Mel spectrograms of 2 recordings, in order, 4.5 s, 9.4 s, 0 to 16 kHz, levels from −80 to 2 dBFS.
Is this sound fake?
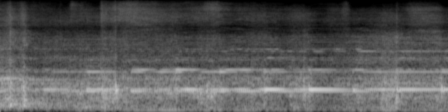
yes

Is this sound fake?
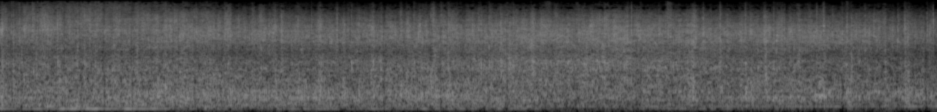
yes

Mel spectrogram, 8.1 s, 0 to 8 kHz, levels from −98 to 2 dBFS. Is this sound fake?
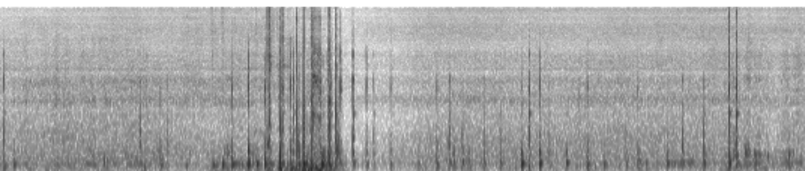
yes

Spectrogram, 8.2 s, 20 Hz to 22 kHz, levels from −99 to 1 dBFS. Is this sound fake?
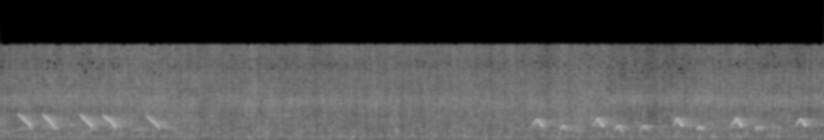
no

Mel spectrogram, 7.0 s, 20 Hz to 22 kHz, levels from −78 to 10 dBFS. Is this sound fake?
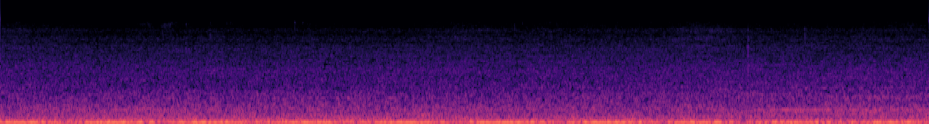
no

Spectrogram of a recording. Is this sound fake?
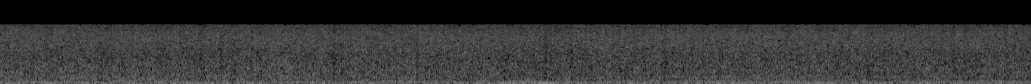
no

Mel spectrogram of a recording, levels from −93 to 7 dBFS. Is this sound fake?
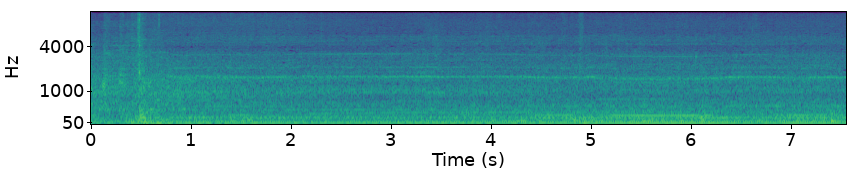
no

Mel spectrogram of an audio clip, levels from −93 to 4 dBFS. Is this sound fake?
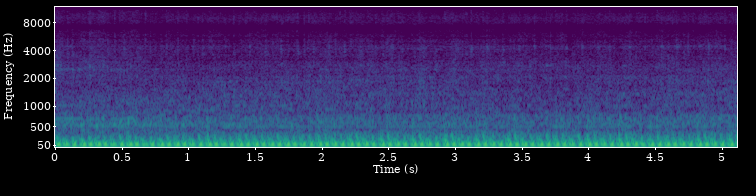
yes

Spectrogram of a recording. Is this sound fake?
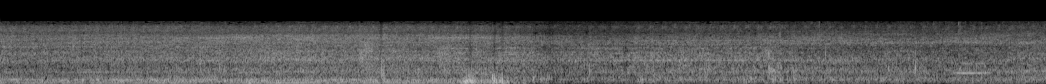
no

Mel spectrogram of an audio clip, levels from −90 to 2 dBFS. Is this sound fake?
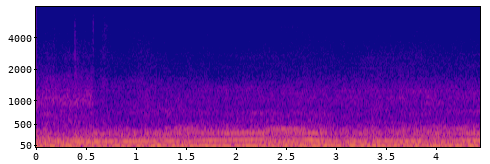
yes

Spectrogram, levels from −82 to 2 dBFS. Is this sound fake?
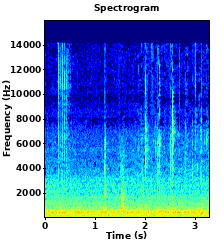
no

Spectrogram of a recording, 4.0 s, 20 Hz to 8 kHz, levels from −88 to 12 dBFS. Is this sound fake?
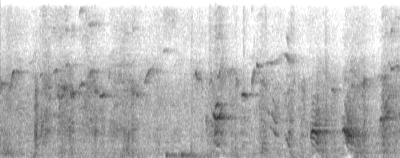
no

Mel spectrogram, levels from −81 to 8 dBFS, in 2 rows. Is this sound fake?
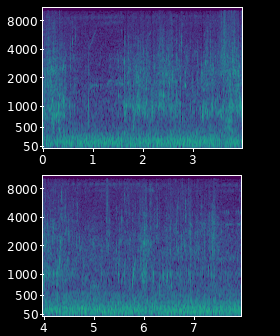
no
